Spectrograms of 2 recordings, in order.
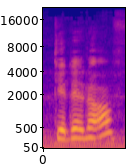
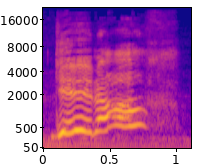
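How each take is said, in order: First: Said in the usual way. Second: High, loud panicked cry to get it off; panicked shout. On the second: Acted. Girl panicking at the shackle on her wrist, loud panicked cry. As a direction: yell it in panic, voice jumping up high.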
